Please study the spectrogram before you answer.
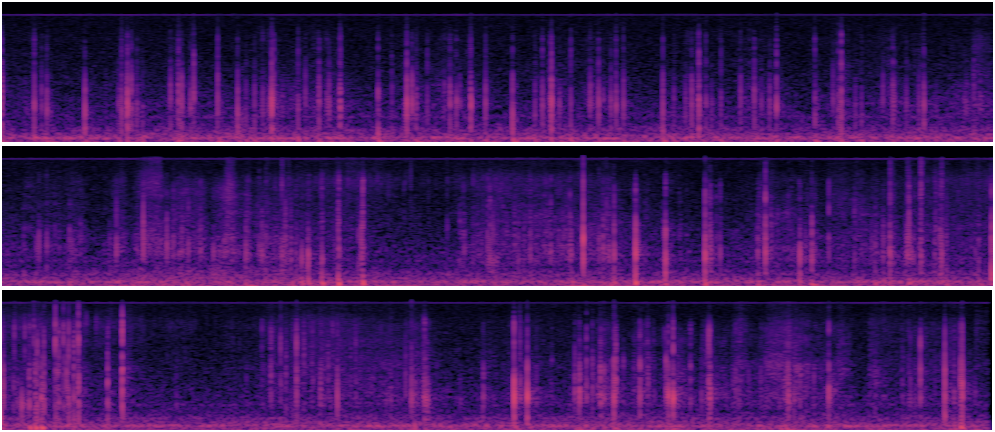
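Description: Long red acrylic nails tap and scratch the surface of a small, flat black leather case held in both hands close to the microphone. Dense, rapid clicks and dry scraping crackle over a steady low hum, each tap dying away almost instantly.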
